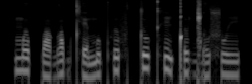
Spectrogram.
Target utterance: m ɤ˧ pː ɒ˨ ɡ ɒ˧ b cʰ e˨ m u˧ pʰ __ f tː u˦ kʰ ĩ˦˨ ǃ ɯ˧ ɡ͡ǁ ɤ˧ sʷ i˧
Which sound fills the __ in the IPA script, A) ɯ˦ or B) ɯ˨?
A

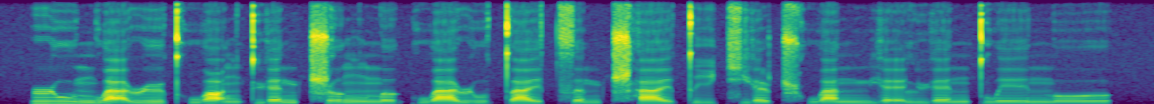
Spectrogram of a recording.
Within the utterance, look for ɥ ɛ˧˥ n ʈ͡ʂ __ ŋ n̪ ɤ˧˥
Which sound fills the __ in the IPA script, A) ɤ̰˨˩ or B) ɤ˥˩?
B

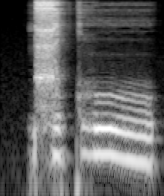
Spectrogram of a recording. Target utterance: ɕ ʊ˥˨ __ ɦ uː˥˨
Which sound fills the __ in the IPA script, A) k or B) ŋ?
A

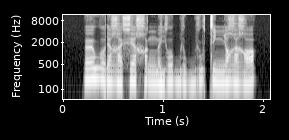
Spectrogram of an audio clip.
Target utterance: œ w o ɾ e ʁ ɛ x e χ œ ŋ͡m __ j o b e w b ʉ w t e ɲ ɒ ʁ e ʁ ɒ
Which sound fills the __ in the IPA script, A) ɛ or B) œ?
A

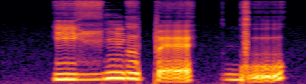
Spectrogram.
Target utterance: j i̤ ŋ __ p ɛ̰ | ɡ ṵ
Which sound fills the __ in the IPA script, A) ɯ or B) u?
A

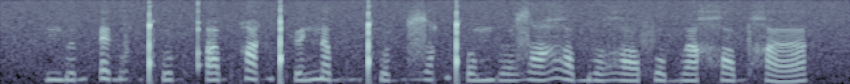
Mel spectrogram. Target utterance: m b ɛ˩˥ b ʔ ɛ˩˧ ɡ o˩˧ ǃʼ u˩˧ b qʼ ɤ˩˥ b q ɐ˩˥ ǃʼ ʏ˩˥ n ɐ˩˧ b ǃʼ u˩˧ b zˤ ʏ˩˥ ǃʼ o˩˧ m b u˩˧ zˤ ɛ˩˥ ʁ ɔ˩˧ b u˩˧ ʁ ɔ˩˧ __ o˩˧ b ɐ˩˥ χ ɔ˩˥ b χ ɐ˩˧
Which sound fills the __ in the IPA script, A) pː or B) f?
B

